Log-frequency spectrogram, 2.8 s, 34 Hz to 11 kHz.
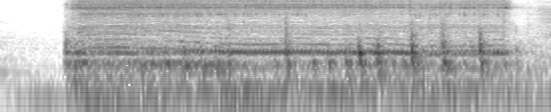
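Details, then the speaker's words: Crackling counterbalance spring in a 1964–66 Thunderbird rear power window mechanism: steady motor whine with sharp crackles and clicks as the window regulator runs up and down; spring is exceptionally noisy, before disassembly and repair. "it's just exceptionally noisy you hear a crackle in there let me uh let me bring this closer and you can listen to it hear that the crackling"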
